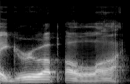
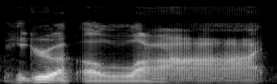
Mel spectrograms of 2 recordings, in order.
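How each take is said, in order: First: Said in the usual way. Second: He grew up a lot stretched out very slowly, each word drawn long; slow, drawn-out repeat. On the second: Shown as a demonstration. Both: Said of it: "repeated slower".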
